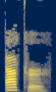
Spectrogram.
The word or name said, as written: acker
